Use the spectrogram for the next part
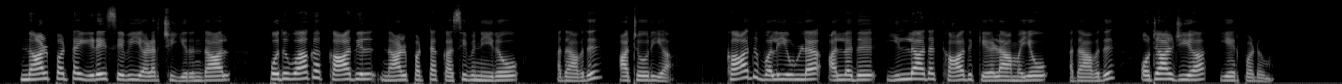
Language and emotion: Tamil, neutral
